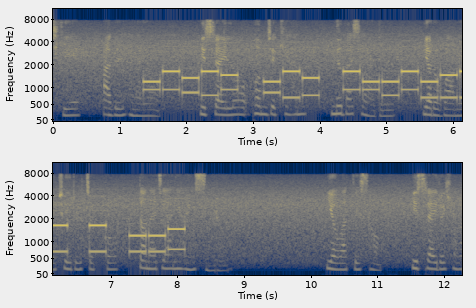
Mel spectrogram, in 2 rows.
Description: DTMF, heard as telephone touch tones, dialled by machine, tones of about 250 ms, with phone line noise and speech in Korean. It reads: *D8B# 7A5 D*4D13A A 116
